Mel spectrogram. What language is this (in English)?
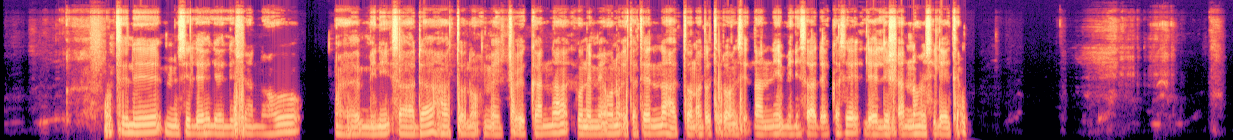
Sidamo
